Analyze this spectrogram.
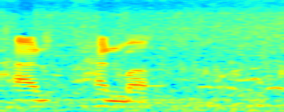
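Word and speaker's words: Hanmer: as well anyway so this is this is spelled like Hammer books it sounds like hanma um yeah I think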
